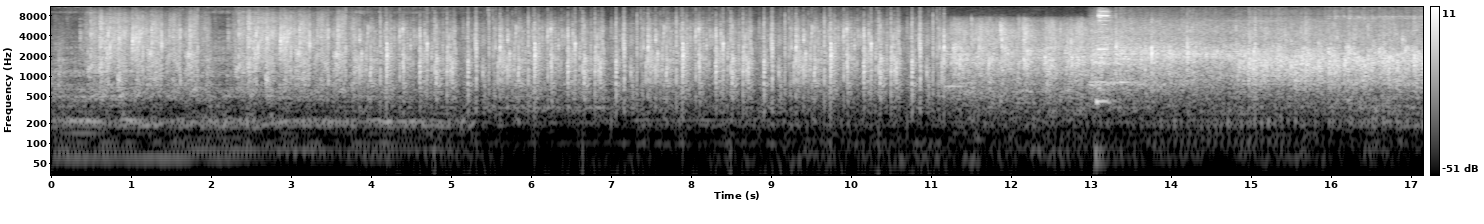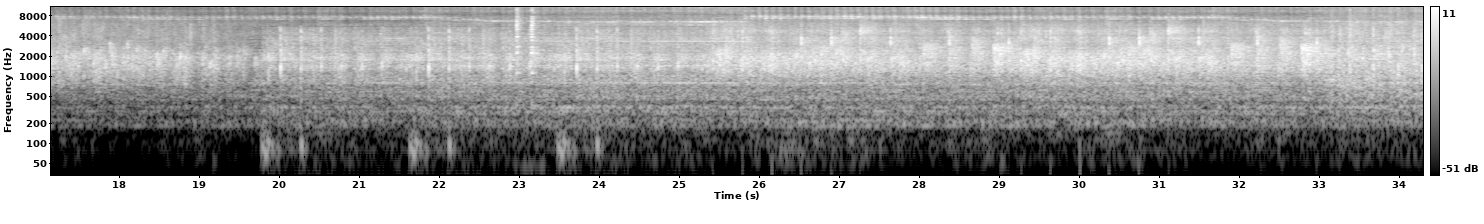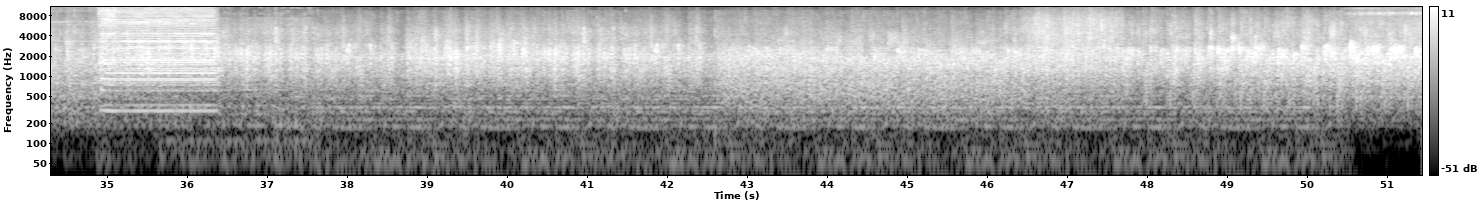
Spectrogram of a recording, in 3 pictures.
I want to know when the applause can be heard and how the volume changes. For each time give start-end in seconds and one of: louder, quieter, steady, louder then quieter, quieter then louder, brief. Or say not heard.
0.0-51.3 louder.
